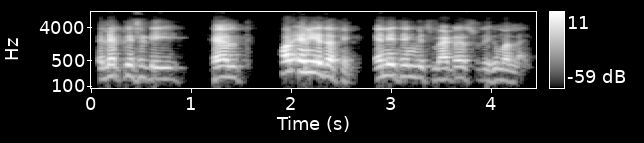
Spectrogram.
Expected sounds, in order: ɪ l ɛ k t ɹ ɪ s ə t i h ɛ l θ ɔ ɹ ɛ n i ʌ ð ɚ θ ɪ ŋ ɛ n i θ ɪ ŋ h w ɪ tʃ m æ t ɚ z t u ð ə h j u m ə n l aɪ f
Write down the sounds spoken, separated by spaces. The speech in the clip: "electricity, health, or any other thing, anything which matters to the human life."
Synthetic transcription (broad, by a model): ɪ l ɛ k t ɹ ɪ s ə t i h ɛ l t ɔ ɹ ɛ n i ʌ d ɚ t ɪ ŋ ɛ n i t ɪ ŋ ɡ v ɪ tʃ m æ t ɚ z t u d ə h j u m ə n l aɪ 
